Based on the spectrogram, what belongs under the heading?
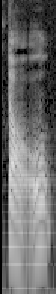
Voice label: "dou3", pinyin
